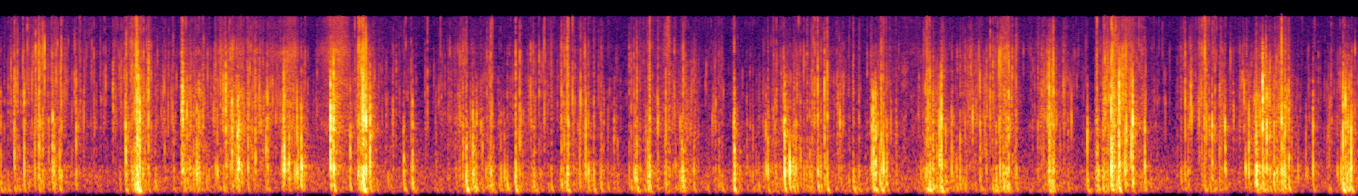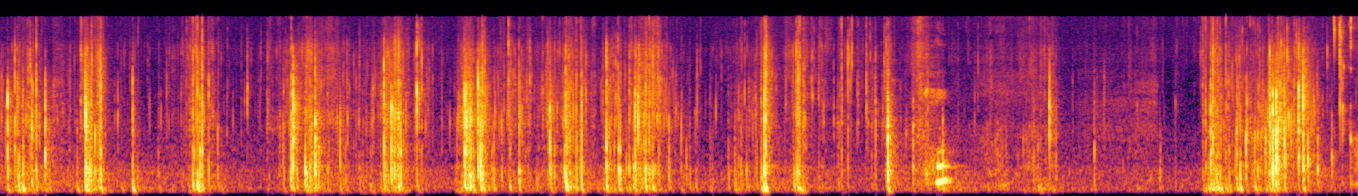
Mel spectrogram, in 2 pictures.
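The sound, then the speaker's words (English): A medium-sized padded bubble wrap bag is crinkled and squeezed, giving a long stretch of dense, irregular crackling and rustling bursts with no talking. “This one is again uh, one that I highly recommend because it is so great for traveling because of the bubble wrap.”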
